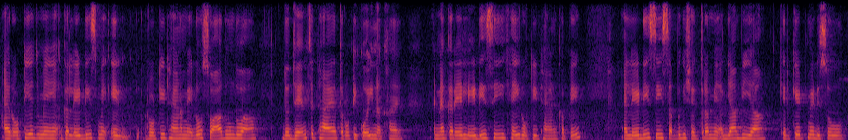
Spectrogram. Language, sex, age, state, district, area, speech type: Sindhi, female, 45-60, Gujarat, Surat, urban, spontaneous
